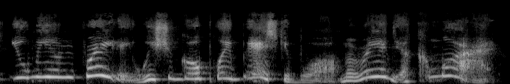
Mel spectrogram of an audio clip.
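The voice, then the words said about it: Raspy New Yorker character voice. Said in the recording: “has a very distinct voice ... he talks like this ... the quintessential, you know, raspy New Yorker”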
